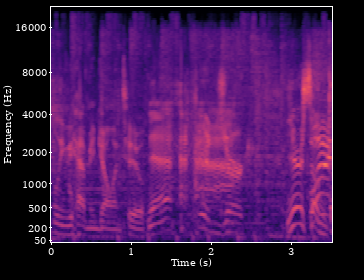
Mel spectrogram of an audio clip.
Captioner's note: laughs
